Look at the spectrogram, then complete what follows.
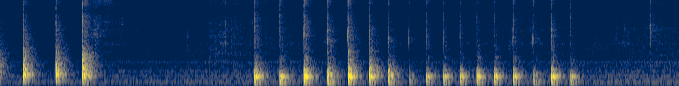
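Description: A stretched painting canvas knocked in quick succession, each knock with a short drum-like ring: four knocks in the first second, then after a pause a faster run of about fourteen at roughly four a second.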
